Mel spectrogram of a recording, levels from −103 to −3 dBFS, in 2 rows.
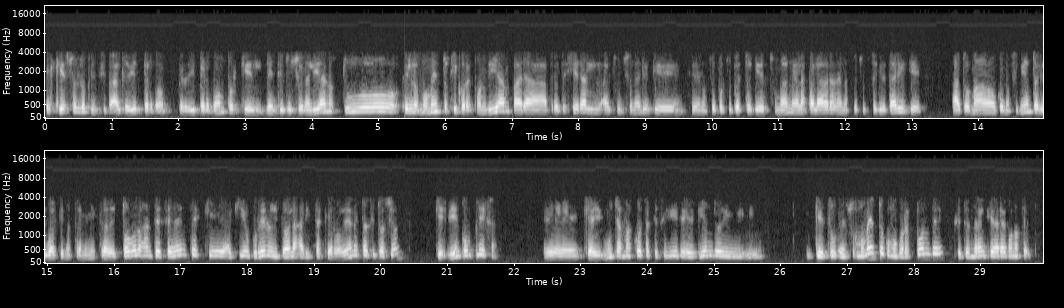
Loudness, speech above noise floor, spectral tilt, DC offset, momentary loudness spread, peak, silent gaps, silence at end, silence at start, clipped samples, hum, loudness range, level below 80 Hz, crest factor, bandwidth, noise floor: -20 LUFS; 47 dB; -7 dB/octave; under 0.1%; 9 LU; -2 dBFS; none; 0.2 s; 0 s; under 0.1%; none; 4 LU; -78 dBFS; 16 dB; 4 kHz; -66 dBFS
